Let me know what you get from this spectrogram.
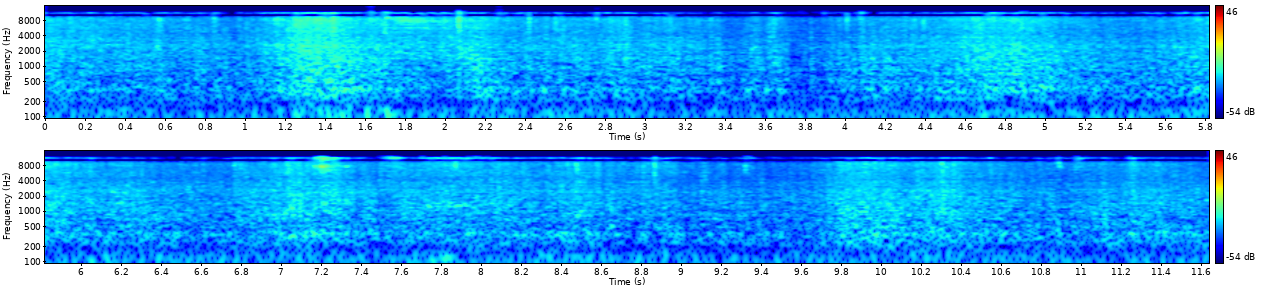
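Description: Heavy thunderstorm rain pouring down on a vehicle, heard from inside the cab as a steady hiss.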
